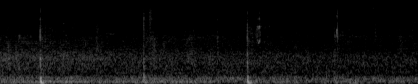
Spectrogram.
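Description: A few soft thumps, about a second apart, over steady outdoor background noise.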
